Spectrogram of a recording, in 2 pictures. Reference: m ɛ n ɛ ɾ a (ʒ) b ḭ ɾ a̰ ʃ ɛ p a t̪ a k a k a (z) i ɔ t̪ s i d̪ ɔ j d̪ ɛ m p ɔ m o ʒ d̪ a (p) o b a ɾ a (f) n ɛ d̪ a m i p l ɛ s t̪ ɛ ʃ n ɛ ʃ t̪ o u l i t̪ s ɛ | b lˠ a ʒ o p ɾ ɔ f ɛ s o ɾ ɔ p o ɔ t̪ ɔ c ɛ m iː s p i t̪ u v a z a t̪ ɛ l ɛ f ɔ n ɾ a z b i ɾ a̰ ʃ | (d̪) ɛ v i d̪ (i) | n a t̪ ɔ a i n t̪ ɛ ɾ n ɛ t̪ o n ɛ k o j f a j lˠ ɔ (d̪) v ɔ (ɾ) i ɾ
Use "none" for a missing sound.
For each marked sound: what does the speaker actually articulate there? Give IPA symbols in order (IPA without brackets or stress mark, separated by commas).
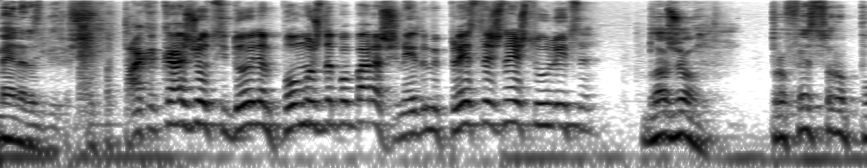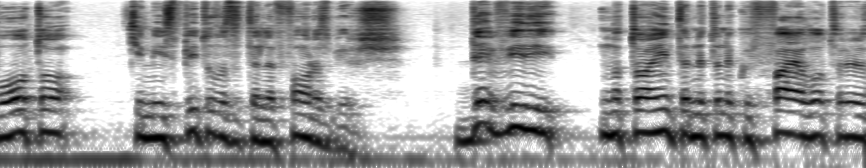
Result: z, ʒ, p, ʃ, d̪, i, t̪, ɾ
